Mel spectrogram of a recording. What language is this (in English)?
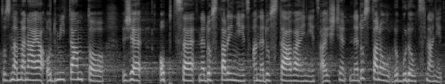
Czech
